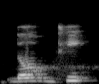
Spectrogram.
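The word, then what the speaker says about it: दोग्धि: Basically, dogdhi, dha is mahaprana again.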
